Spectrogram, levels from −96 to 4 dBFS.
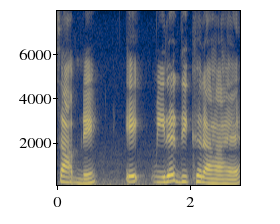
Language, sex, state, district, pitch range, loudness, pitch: Hindi, female, Punjab, Pathankot, 195-265 Hz, -15 LUFS, 245 Hz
